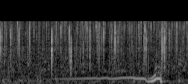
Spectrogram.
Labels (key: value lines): label: biophony, cascading saw
recorder: SoundTrap 600 or HydroMoth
